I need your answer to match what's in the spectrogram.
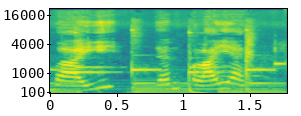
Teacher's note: Proses pembunyian huruf Y ini yaitu bunyi semivokal laminopalatal bersuara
